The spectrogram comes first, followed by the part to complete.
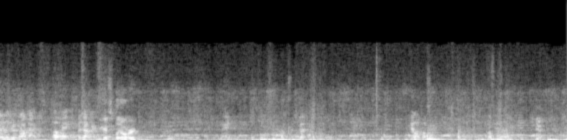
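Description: Several people talking quietly, with a few dull low thumps about two seconds in and again a little after three seconds.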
